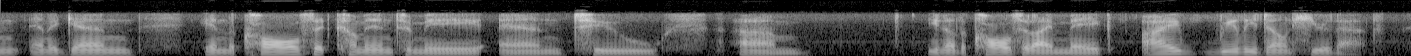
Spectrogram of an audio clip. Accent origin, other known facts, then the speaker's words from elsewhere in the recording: New York City, New York, United States; born there; I was born in New York City, and I have never felt more welcome.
